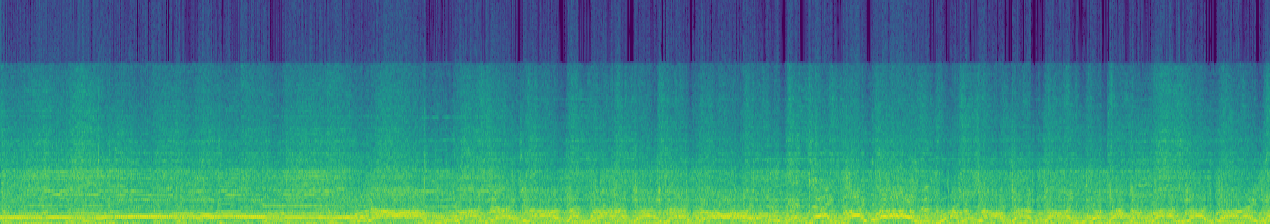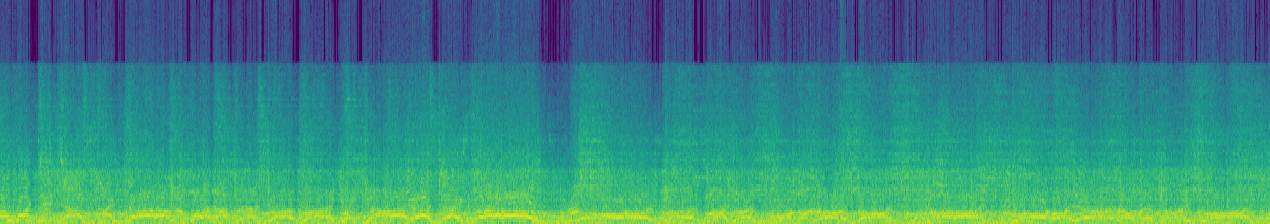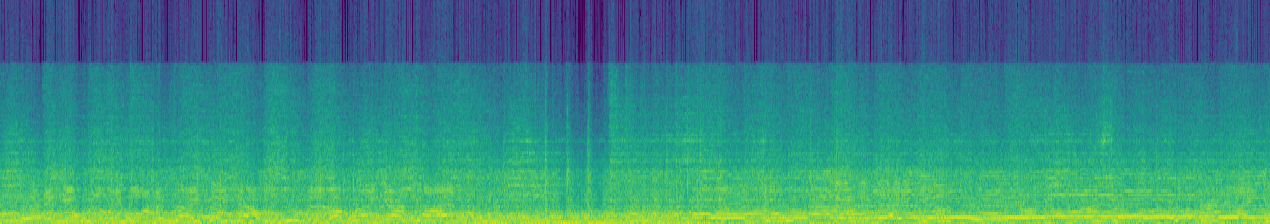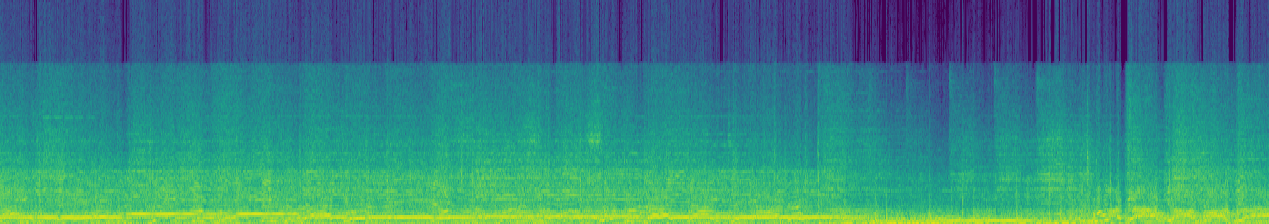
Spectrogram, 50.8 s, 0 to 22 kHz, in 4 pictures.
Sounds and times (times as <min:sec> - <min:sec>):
Music: 0:00.0 - 0:50.7.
